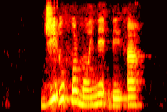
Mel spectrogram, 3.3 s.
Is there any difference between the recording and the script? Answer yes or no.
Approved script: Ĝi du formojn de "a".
no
